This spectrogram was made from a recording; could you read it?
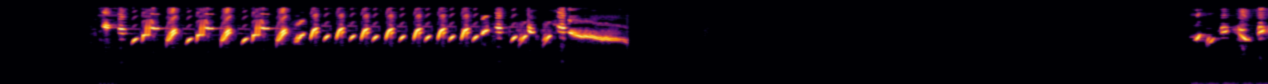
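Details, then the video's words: European goldfinch song used to train young birds: a steady run of evenly repeated bright chirps about three per second faster, closing with a buzzy descending slur; a new phrase starts after silence. "غناء حسون باينام غازرات لتعليم الفراخ"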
